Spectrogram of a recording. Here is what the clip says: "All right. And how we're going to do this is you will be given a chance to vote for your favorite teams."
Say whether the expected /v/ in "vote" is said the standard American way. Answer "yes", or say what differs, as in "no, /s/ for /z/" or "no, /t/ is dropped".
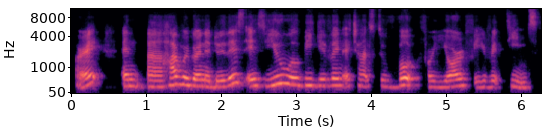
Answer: yes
